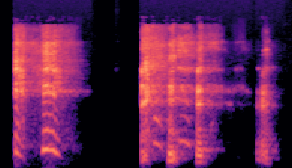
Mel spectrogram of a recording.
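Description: A run of small, close coughs in quick bursts, two, then three, then a single final one, with brief silences between the groups and no talking.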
